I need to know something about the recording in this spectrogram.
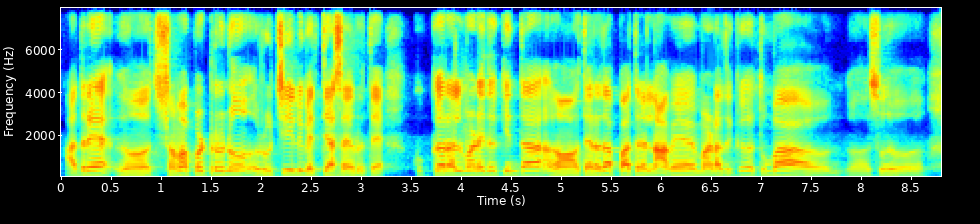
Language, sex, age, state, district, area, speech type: Kannada, male, 60+, Karnataka, Tumkur, rural, spontaneous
